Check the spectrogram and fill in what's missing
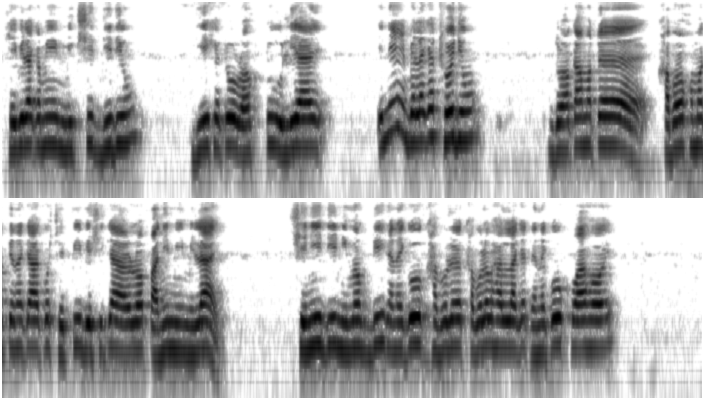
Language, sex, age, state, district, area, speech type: Assamese, female, 60+, Assam, Lakhimpur, rural, spontaneous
